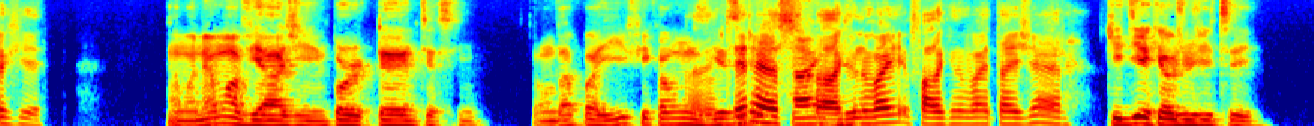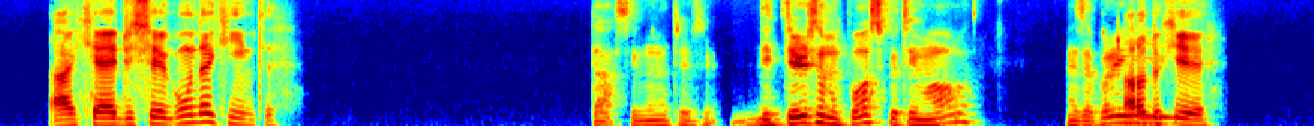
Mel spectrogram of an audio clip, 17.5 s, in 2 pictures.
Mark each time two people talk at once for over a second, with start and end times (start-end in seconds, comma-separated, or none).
4.5-5.8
